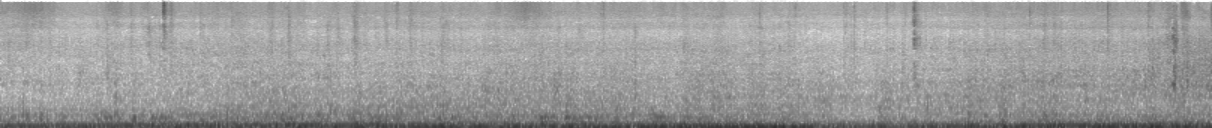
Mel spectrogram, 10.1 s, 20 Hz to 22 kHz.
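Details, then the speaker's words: 1981 Volvo 245 driving, second gear, after some fixes: smooth, low, even engine drone with steady pulling and no knocks or misses; engine running normally. "Okay, and just to prove that it actually runs and drives, I don't think I've yet to show a video of it actually moving."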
